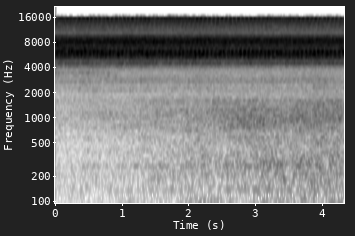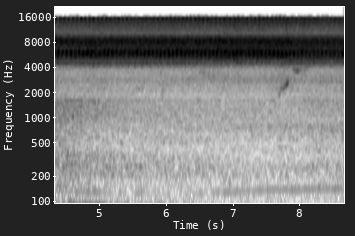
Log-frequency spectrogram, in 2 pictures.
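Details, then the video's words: A tree-perched large brown cicada in midsummer produces a relentless, high, electric-sounding drone, joined by a low steady hum and one brief rising chirp near the end. "Cicadas Singing in Midsummer | Large Brown Cicada"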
